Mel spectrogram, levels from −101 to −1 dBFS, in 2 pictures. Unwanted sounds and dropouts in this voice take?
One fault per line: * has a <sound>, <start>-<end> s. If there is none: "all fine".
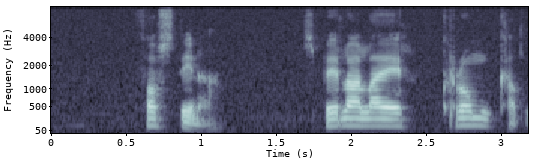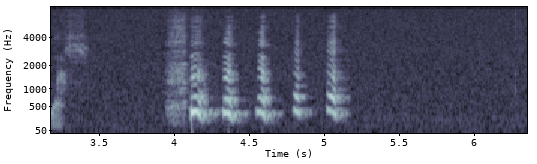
* has a laugh, 3.9-5.2 s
